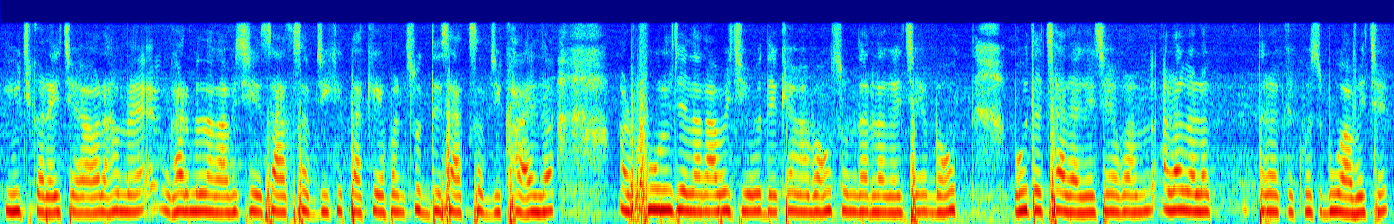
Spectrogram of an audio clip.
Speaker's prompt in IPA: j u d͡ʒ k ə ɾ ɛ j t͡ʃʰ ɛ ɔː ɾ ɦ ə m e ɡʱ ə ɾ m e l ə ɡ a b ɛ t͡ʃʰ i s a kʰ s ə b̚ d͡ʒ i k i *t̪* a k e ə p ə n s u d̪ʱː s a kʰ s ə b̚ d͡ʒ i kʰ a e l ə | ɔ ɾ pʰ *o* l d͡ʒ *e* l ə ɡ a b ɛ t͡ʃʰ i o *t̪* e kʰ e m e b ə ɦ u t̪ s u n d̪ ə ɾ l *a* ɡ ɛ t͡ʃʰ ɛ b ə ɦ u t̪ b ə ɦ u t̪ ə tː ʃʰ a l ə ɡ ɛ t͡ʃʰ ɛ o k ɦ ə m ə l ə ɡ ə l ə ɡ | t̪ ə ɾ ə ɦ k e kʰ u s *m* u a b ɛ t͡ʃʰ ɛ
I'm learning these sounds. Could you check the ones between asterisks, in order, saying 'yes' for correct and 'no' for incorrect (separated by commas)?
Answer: yes, no, yes, no, no, no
